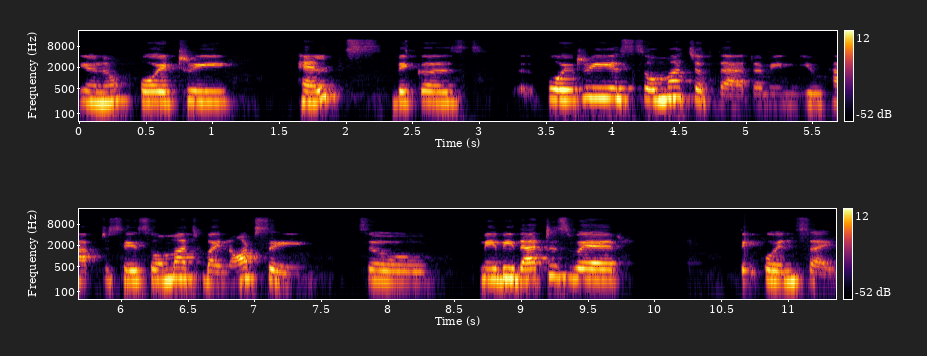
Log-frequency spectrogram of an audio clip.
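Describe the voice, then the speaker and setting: A woman with a fairly high voice talks at a very slow pace, leaving long, frequent pauses, and her pitch varies in an ordinary way. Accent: Keralan. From India, grew up in Chennai (Tamil Nadu). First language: Malayalam. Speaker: poet and translator. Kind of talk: interview in online poetry reading. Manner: halting, many fillers.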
